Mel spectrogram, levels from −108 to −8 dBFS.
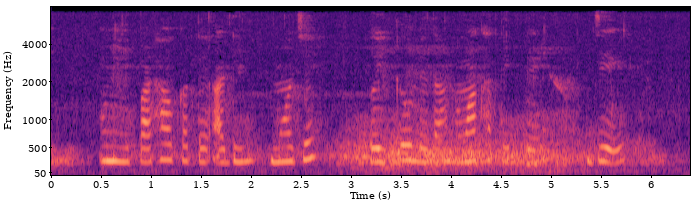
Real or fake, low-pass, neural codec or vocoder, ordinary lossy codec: real; 7.2 kHz; none; MP3, 48 kbps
